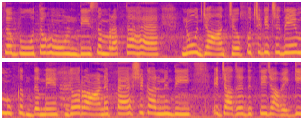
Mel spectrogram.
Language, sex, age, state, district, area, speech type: Punjabi, female, 18-30, Punjab, Mansa, rural, spontaneous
